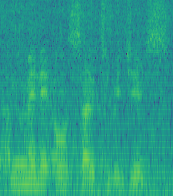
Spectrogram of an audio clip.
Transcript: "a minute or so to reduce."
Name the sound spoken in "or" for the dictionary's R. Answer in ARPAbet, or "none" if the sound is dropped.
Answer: L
